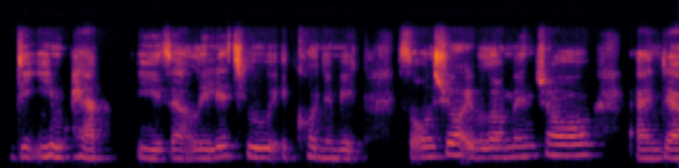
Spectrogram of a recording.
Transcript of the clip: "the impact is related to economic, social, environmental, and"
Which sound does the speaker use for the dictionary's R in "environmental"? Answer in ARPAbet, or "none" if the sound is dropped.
L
